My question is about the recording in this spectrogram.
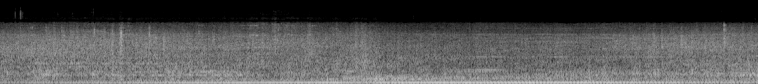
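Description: Snowplow dump truck approaching with its front plow blade down, the engine running and the blade scraping and pushing snow along the road. The low engine sound grows louder as the truck nears.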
